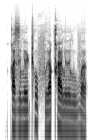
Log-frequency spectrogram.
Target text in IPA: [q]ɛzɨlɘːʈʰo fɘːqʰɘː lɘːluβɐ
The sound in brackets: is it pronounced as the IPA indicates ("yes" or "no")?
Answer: yes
